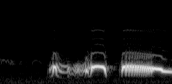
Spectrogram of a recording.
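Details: Trap decoy spotted dove luring wild doves. A quick stuttered coo leads into a long, steady coo that slowly drops in pitch.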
